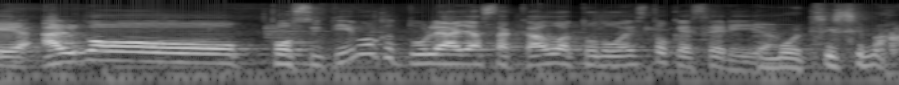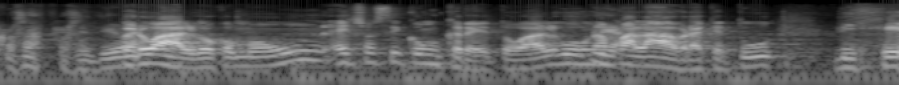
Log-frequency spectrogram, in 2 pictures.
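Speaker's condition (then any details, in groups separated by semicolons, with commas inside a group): No condition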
